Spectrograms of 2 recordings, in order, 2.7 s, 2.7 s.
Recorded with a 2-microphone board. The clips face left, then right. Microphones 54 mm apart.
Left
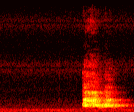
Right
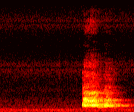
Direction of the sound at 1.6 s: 45° right (ahead or behind).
